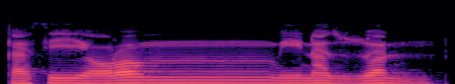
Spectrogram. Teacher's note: Jadi di sini katsiran, di sini hukum bacaannya adalah idgham bigunnah. Jadi di sini berdengun ya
